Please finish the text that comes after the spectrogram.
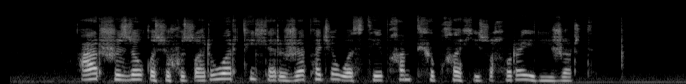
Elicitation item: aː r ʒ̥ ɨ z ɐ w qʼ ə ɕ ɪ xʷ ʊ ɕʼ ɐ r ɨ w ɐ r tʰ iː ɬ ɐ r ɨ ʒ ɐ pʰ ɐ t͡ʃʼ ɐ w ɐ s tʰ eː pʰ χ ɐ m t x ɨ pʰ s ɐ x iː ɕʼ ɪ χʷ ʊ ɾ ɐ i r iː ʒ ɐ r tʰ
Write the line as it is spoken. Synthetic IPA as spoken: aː r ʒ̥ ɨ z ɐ w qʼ ə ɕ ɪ xʷ ʊ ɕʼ ɐ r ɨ w ɐ r tʰ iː ɬ ɐ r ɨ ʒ ɐ pʰ ɐ t͡ʃʼ ɐ w ɐ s tʰ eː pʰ χ ɐ m t x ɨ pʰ χ ɐ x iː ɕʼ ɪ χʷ ʊ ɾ ɐ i r iː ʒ ɐ r tʰ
